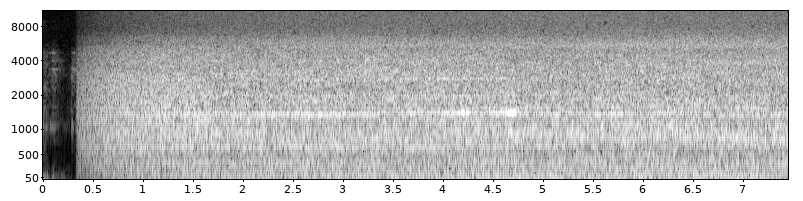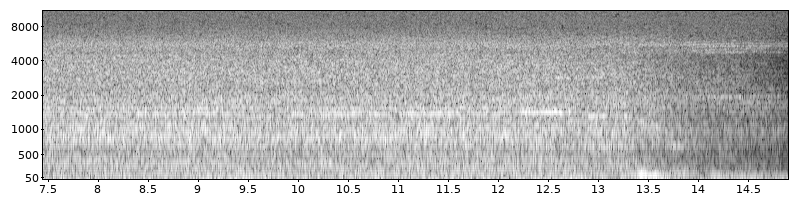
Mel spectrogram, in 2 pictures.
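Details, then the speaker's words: 1969 Chevy van six-cylinder, off the road 35 years, primed by pouring fuel in; starts and runs fairly evenly about fifteen seconds then dies, not drawing gas from the can; owner suspects bad fuel pump: engine stalls, fuel not delivered. "it's not sucking no gas from the can guys I guess that fuel pump shot"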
